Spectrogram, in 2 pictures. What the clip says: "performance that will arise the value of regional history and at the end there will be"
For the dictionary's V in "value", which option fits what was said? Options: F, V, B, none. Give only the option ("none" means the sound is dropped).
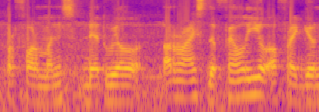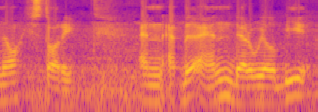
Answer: F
